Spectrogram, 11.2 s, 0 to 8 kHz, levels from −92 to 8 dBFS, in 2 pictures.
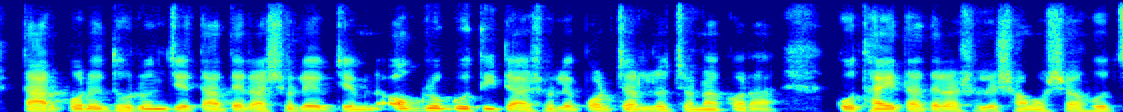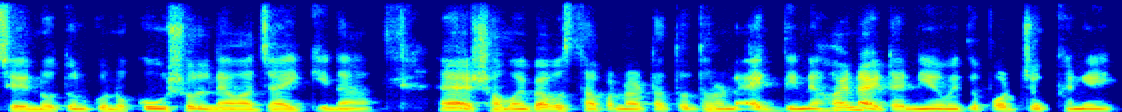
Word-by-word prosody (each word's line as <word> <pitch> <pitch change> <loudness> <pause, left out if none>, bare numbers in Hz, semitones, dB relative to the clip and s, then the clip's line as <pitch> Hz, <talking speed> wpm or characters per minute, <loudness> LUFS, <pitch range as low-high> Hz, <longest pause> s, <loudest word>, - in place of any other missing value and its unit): তারপরে 130 +3 +2
ধরুন 125 +1 +2
যে 115 - +2
তাদের 115 +3 0
আসলে 120 +3 -2 0.2
যে 110 - +1 0.2
অগ্রগতিটা 140 -2 +2
আসলে 115 +2 -4
পর্যালোচনা 110 -4 -2
করা। 85 -2 -2 0.4
কোথায় 125 -1 +3
তাদের 115 0 0
আসলে 115 +3 -5
সমস্যা 110 +1 -2
হচ্ছে? 110 - -2 0.2
নতুন 125 +2 -1
কোন 115 - -1
কৌশল 135 0 +3
নেওয়া 105 -1 +2
যায় 100 -2 +1
কিনা? 90 -2 -2 0.4
হ্যাঁ? - - +5
সময় 120 +1 +2
ব্যবস্থাপনাটা 120 +1 0
তো - - -5
ধরুন 125 0 0
একদিনে 130 +4 +1
হয় 175 +1 +2
না, - - +7
এটা 110 - -2
নিয়মিত 125 -1 +3
পর্যক্ষণে 125 +2 0
120 Hz, 170 wpm, -23 LUFS, 110-125 Hz, 0.4 s, না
